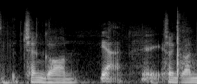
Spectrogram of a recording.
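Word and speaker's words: Chingón: Chingon. But how do you say it? You say it all nice and proper. Well, see, now I'm going to say it wrong. It's Chingon.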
